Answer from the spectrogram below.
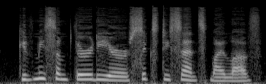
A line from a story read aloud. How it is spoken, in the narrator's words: said the major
